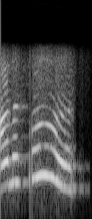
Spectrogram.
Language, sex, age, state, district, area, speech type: Kashmiri, female, 30-45, Jammu and Kashmir, Baramulla, rural, conversation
